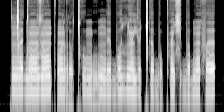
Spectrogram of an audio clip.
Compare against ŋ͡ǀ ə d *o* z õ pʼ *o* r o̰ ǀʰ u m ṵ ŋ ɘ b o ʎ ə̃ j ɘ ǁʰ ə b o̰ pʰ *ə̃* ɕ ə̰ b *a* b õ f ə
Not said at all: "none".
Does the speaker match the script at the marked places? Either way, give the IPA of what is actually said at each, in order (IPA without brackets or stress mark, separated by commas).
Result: õ, õ, ə̃, ə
